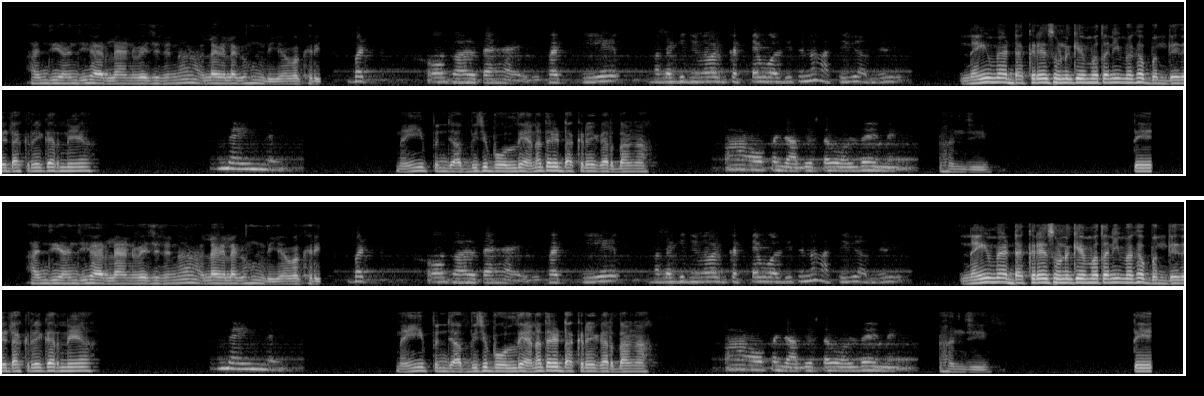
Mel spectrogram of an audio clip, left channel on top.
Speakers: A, on the right (about 35°); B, in the centre.
A: ਹਾਂਜੀ-ਹਾਂਜੀ, ਹਰ ਲੈਂਗਵੇਜ ਨਾ ਅਲੱਗ-ਅਲੱਗ ਹੁੰਦੀ ਆ ਵ
B: ਬਟ ਓ ਗੱ ਤਾਂ ਹੈਈ ਬਾਕੀ ਏ, ਮਤਲਬ ਕਿ ਜਿਵੇਂ ਕੱਟੇ ਬੋਲਦੀ ਸੀ ਨਾ ਅਸੀ ਵੀ ਆਉਂਦੀ
A: ਨਹੀਂ, ਮੈਂ ਡੱਕਰੇ ਸੁਣਕੇ ਪਤਾ ਨੀ ਮੈਂ ਕਿਹਾ ਬੰਦੇ ਦੇ ਡੱਕਰੇ ਕਰਨੇ ਆ।
B: ਨਹੀਂ-ਨਹੀਂ।
A: ਨਹੀਂ ਪੰਜਾਬੀ'ਚ ਬੋਲਦੇ ਆਂ, ਨਾ ਤੇਰੇ ਡੱਕਰੇ ਕਰਦਾਂਗਾ।
B: ਆਹੋ, ਪੰਜਾਬੀ'ਚ ਤਾ ਬੋਲਦੇ ਈ ਨੇ।
A: ਹਾਂਜੀ। ਤੇ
